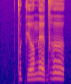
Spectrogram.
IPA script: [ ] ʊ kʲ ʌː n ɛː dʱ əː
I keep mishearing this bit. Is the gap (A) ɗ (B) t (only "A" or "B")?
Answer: B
